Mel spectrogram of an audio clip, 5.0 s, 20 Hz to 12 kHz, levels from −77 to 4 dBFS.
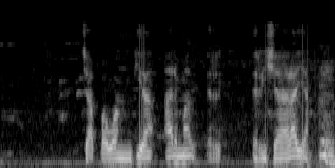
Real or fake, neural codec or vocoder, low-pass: real; none; 7.2 kHz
